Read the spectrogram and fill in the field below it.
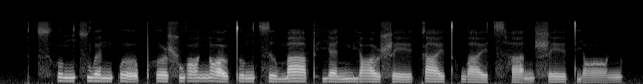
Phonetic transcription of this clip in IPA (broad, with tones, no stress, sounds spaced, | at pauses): t͡sʰ ʊ˨˦ ŋ t͡s w ə˨˦ n p ɤ̰˨˩ pʰ ɤ˨˦ ʂ w ɑ˦ ŋ ɑ̰˨˩ ʊ̯ t̪ ʊ˥˨ ŋ t͡s ɹ̩˥˨ m ä˥˨ pʰ j ɛ˨˦ n m j ɑ˦ ʊ̯ ʂ e˨˦ ɪ̯ k a˥˨ ɪ̯ t̪ʰ w a˨˦ ɪ̯ t͡sʰ a̰˨˩ n ʂ e˦ ɪ̯ t̪ j ɑ˨˦ ŋ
